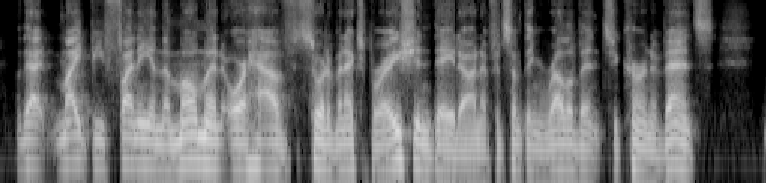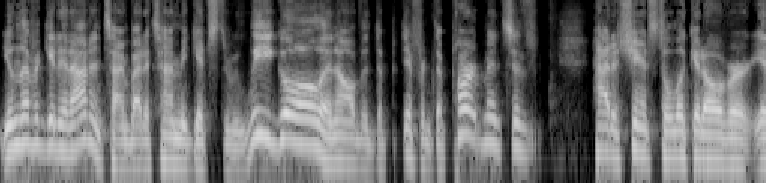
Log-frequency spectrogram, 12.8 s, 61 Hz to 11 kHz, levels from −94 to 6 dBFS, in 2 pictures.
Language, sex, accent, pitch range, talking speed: English, male, American, 95-120 Hz, 235 wpm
